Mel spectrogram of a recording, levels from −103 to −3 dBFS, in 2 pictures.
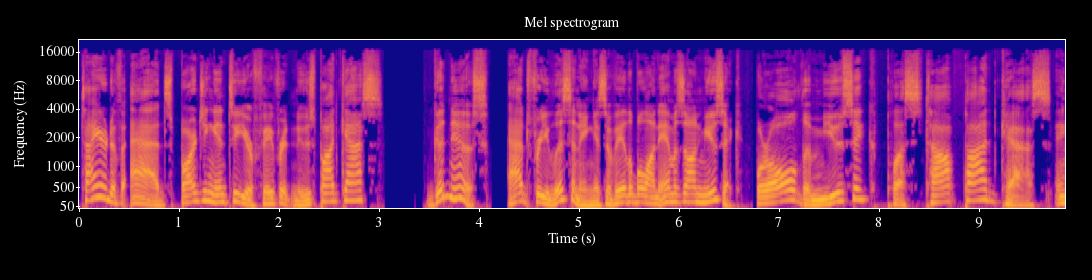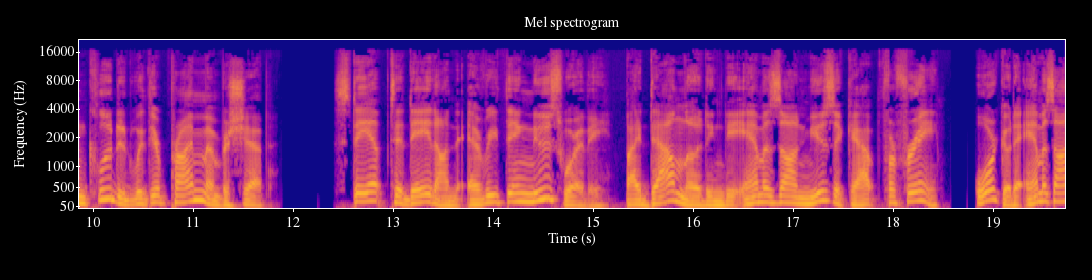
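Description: At 6.85 s the speech slows abruptly and stays slow until 18.43 s. This is a time-stretched section, running at about 0.68 times the original pace. The pitch does not drop with the tempo. Software likely lengthened this stretch to fill a set duration, repeating short slices of audio to keep the pitch steady. Syllables drag. Normal pace returns at 18.43 s.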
